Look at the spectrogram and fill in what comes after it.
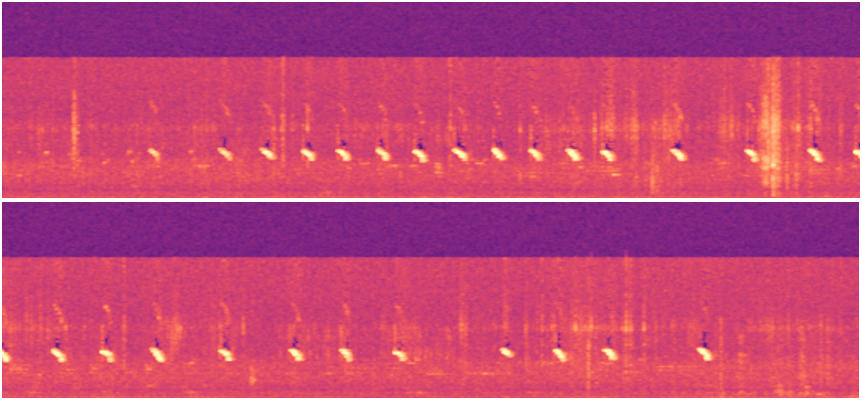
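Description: A bird calling in the background: a long run of short, high, falling chirps, about three a second, that thins out to a few spaced chirps near the end. A single faint click about eight seconds in.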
